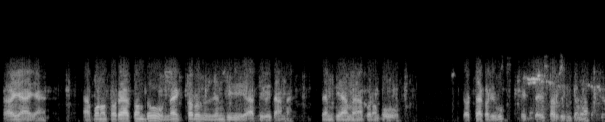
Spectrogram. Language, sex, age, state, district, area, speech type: Odia, male, 45-60, Odisha, Sambalpur, rural, conversation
